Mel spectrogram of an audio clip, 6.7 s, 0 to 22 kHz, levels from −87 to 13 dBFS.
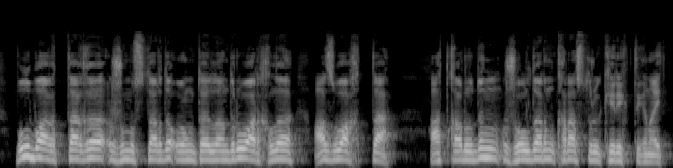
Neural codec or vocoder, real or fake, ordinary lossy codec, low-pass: none; real; none; none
